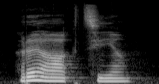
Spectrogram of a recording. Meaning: reaction
- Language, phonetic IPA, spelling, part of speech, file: Ukrainian, [reˈakt͡sʲijɐ], реакція, noun, Uk-реакція.ogg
